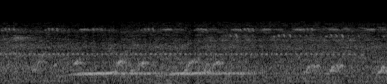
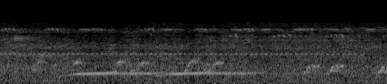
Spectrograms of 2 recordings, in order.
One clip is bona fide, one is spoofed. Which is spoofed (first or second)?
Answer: first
